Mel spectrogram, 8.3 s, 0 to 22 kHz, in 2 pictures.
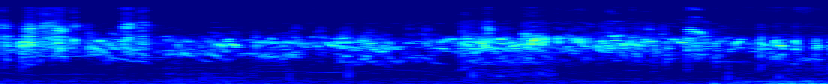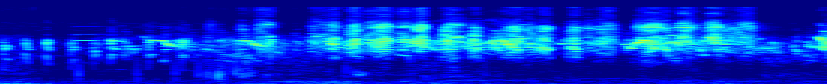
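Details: Several budgerigars talking, recorded on October 1: dense, continuous warbling chatter of overlapping chirps and rapid ticking notes, rising and falling in loudness throughout.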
